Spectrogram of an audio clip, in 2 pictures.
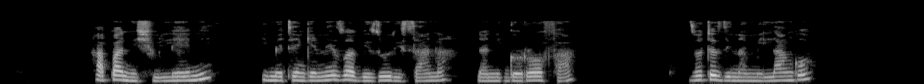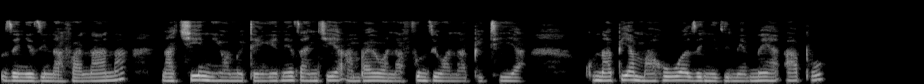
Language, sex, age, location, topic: Swahili, female, 18-24, Kisumu, education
